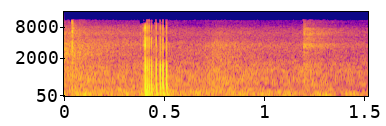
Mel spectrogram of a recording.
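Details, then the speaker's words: Honda Civic with steering noise when turning, front strut top mount turned by hand giving three short dry clicks; worn strut top bearing. "Né, galera, esse barulhinho que faz, isso aqui é rolamento da torre."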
